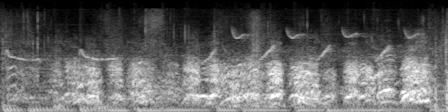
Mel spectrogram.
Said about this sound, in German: Aber die Hunde waren außer sich vor Freude. Es war nicht leicht, sie an die Leine zu nehmen.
